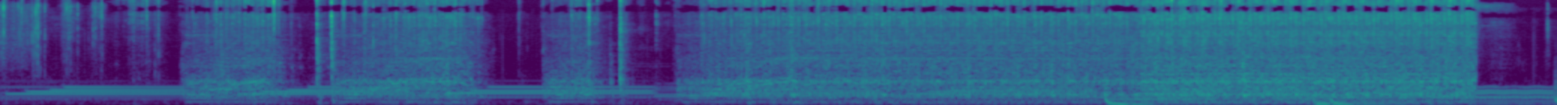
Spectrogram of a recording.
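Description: Electric domestic sewing machine with a walking foot stitching a quilting line through a placemat with greaseproof paper over its anti-slip backing. It starts about a second in, pauses twice in short stops, then runs steadily from a little before halfway.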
